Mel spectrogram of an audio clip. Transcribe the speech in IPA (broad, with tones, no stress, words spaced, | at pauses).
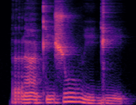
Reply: rã˨kʼi˨ʃuː˦ βiː˨ɡiː˨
